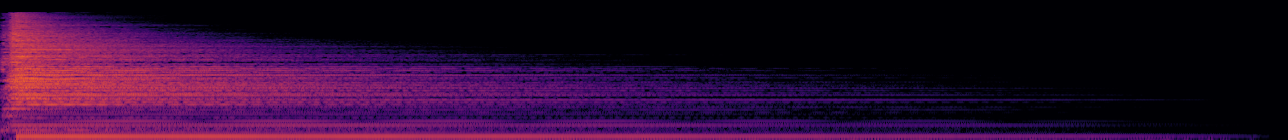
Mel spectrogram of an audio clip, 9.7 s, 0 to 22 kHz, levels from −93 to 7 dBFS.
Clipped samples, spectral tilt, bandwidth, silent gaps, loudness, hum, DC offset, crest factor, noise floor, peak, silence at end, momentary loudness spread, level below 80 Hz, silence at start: under 0.1%; 0.5 dB/octave; 16 kHz; none; -26 LUFS; none; under 0.1%; 26 dB; -80 dBFS; -8 dBFS; 4.05 s; 28 LU; -46 dBFS; 0 s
